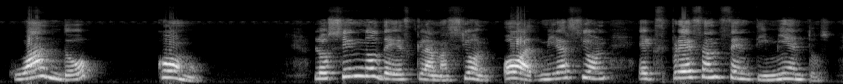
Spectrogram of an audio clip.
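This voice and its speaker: A woman teacher reading a scripted lesson, deliberate and clear. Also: sits high. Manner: slow, deliberate, reads each term out clearly.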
